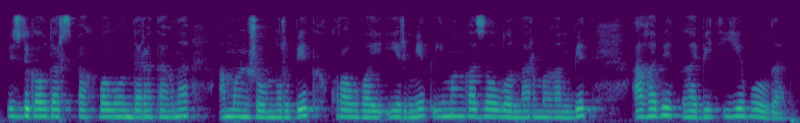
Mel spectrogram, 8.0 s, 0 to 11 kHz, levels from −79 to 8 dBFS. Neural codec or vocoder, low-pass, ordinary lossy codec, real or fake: none; 7.2 kHz; none; real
